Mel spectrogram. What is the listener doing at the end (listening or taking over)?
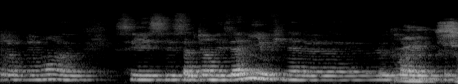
taking over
